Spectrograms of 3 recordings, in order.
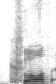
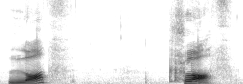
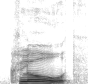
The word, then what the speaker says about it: cloth: we go about it please repeat after me loth cloth it is not clothed it is cloth one more time cloth now let's come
